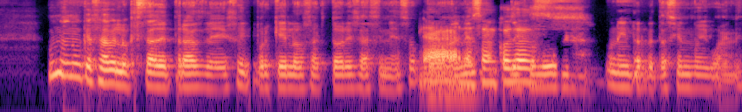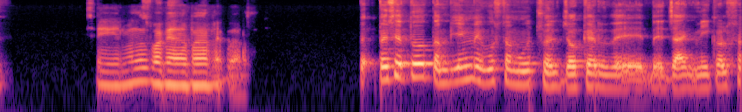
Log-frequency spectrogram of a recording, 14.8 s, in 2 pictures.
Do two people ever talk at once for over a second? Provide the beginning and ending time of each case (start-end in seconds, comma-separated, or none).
4.2-6.0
